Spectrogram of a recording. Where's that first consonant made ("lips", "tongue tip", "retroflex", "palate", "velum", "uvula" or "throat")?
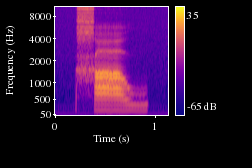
velum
